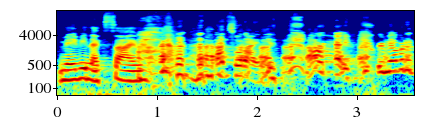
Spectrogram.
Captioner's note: laughs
